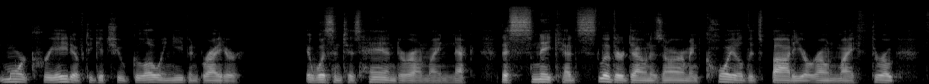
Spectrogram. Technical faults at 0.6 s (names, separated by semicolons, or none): clock slip clicks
